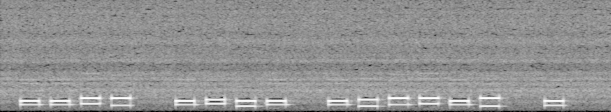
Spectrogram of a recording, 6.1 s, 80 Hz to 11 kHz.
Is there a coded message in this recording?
Yes: DTMF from 0.2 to 5.6 s, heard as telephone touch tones, dialled by machine, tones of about 190 ms. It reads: 77#6 7017 729#73 4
